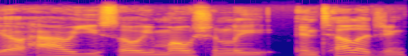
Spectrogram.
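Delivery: normal talking voice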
